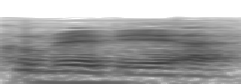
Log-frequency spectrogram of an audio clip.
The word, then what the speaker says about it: Cumbre Vieja: But anyhow, El Destructo's got a new CD, Cumbre Vieja. And Ryan, you're describing this as a, did I say it right? Yep, Cumbre Vieja.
